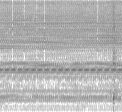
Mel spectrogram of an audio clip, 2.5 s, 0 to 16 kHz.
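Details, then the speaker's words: Myford single-phase lathe motor, resilient mounted, 4-pole ~1440 rpm at 50 Hz; steady quiet mains hum, 10-second A-weighted LAeq measurement shows a level 10+ dB lower than the three-phase motor on VFD. "comparing this to the three-phase motor you can hear and see also that this has a on the sound level a significantly higher signature 10 db plus in comparison"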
